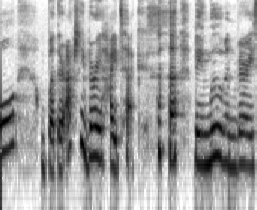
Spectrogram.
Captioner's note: laughs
